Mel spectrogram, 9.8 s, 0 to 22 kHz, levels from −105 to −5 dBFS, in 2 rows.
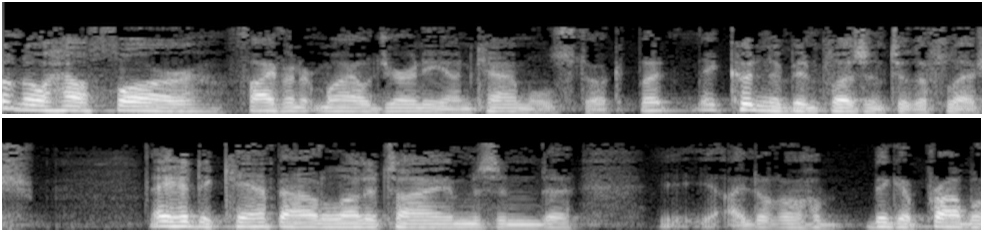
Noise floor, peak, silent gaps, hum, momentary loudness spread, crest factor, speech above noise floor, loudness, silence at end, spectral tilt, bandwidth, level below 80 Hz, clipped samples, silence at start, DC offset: -60 dBFS; -4 dBFS; none; none; 13 LU; 18 dB; 38 dB; -22 LUFS; 0 s; -8 dB/octave; 8.4 kHz; -60 dBFS; under 0.1%; 0 s; under 0.1%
